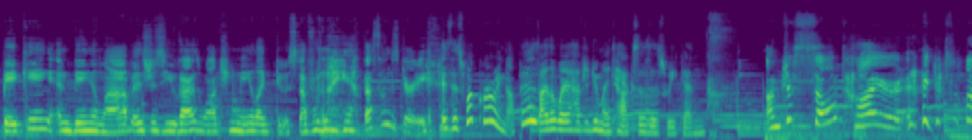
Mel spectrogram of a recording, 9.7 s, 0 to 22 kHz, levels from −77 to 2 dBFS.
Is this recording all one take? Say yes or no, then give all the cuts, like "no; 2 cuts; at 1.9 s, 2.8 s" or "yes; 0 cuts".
no; 2 cuts; at 4.3 s, 7.3 s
